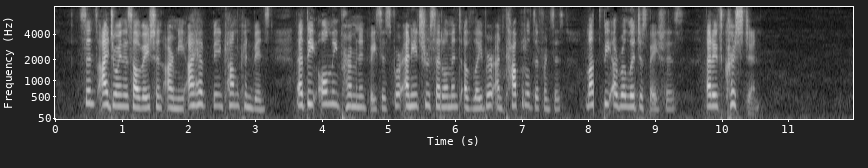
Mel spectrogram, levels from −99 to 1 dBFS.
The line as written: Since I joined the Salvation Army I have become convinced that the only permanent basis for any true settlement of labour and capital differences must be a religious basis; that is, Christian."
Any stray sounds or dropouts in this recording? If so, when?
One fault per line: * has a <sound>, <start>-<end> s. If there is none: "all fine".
* has a dropout, 8.1-8.2 s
